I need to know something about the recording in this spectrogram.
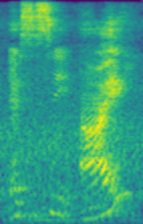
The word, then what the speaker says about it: scissors: S-C-I-S-S-O-R-S. Now tell me here what is the silent letter? Scissors. Yes? See here. S-C-I-C. Scissors. We can read S-I-C also. Scissors. Yes? Now here what is the silent letter? C.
